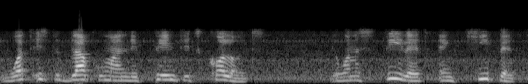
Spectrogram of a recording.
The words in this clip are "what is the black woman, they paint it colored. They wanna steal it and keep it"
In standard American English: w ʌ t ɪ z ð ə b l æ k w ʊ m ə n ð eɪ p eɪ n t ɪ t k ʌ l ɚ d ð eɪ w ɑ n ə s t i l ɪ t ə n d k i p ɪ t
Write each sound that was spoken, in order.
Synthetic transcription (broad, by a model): w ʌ t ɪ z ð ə b l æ k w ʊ m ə n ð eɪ p eɪ n t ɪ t k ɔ l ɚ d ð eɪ w ɑ n ə s t i l ɪ t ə n k i p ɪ t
